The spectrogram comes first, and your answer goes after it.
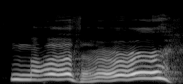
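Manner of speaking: high, drawn-out whining "mother"; exasperated son. Acted. Jesus answering Mary's request for help, mock exasperation. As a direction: groan it out like a put-upon son. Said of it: "you could take it this way".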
